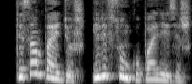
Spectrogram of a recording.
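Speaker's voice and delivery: plain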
